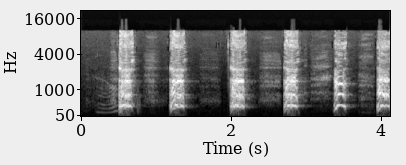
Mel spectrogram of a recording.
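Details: Indoor basset hound delivers six deep, hoarse barks in steady succession, roughly one every 0.7 seconds, with short gasping breaths between them.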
